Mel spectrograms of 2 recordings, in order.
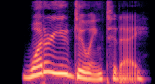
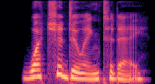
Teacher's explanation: But in fast natural speech, it often becomes something much closer to watcha doing today. With what are you compressing down into a quick blended watcha sound? · In careful textbook speech sounds exactly like that, word by word. But in fast natural speech, it often becomes something much closer to watcha doing today.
